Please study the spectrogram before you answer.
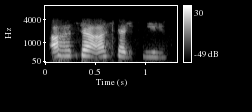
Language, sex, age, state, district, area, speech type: Kashmiri, female, 30-45, Jammu and Kashmir, Srinagar, urban, conversation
